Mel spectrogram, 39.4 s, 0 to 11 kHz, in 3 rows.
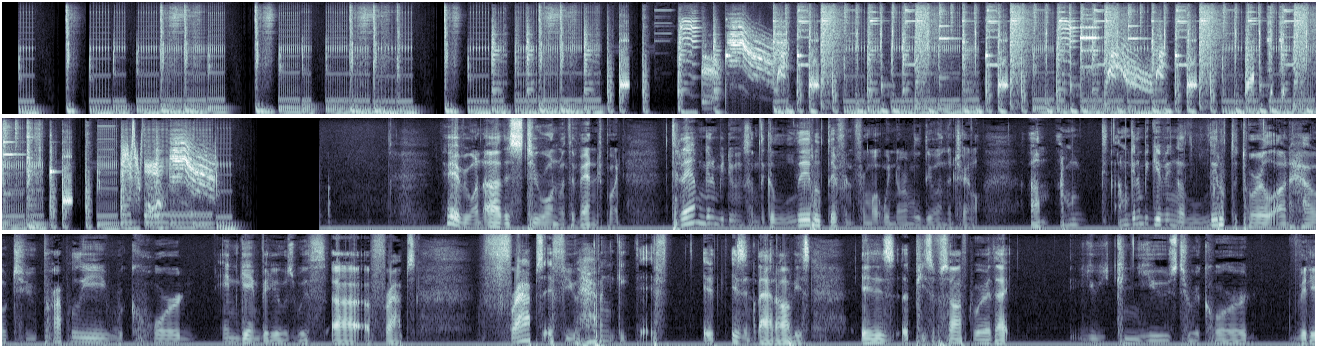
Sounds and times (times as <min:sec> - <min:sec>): Sampler: 0:03.0 - 0:15.4.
